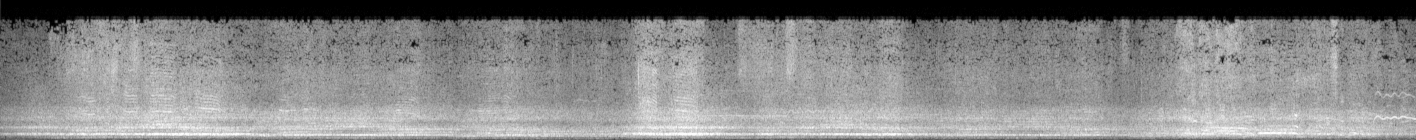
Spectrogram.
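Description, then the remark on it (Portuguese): A large stadium crowd roars and chants continuously before a football final, swelling into louder surges of cheering every few seconds, a dense wall of many voices with no single speaker standing out. “Bom, pessoal, agora, como vocês já podem perceber, acabei de entrar no gramado e aí sim, clima de final. A torcida não está fazendo uma mega festa, mas está legal.”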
